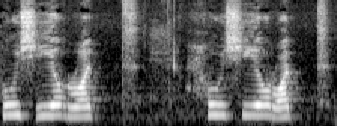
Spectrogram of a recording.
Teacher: یہاں پہ ہم نے تا میں ہمس ظاہر کرنا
